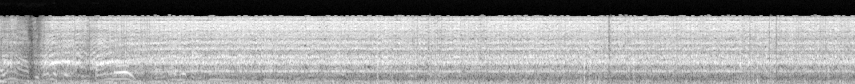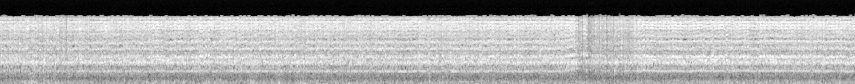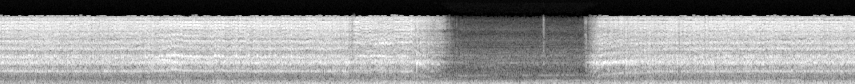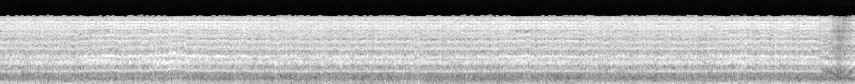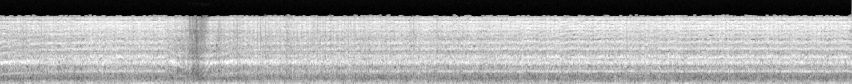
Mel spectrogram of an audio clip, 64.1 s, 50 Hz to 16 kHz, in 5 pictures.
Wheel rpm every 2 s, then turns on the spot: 100, 160, 160, 160, 160, 160, 160, 160, 160, 160, 170, 170, 160, 160, 160, 140, 0, 100, 160, 160, 160, 160, 160, 160, 160, 130, 140, 130, 160, 160, 160, 160.
none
